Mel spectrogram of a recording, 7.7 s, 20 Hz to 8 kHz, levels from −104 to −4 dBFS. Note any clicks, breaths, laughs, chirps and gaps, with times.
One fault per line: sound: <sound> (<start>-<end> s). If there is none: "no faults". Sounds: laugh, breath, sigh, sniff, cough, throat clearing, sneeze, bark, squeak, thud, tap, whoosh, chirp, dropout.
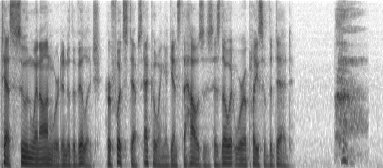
sound: sigh (6.7-7.4 s)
